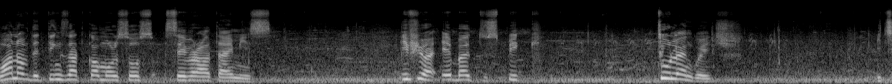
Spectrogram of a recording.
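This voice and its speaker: The man's intonation is lively. Noticeable background noise runs underneath. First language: French. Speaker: vlogger. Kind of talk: casual vlog monologue. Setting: outdoors, walking. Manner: halting, with fillers and repetitions.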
